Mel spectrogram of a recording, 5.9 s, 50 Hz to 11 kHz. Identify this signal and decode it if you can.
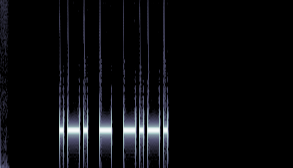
Morse code, heard as a keyed tone, about 15 wpm, 700 Hz. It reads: RTC
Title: USA Call Sign Postfixes - 3 Letters 15wpm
